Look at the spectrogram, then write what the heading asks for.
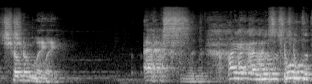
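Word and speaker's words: Cholmondeley: Cole Mundley. I had no idea. It's actually pronounced Chumley.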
